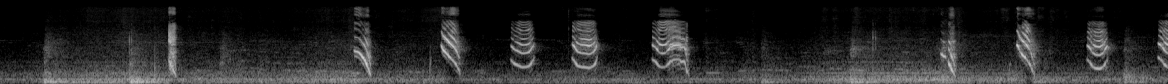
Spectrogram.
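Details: Indian ringneck parakeet, a green parrot, calling in a burst of harsh, nasal squawks with strong overtones, some paired, against low murmuring background noise and faint clicks.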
